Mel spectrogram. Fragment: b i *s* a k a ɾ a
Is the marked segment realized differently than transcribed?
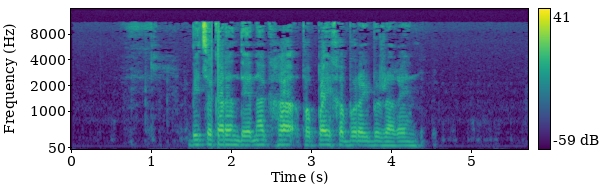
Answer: yes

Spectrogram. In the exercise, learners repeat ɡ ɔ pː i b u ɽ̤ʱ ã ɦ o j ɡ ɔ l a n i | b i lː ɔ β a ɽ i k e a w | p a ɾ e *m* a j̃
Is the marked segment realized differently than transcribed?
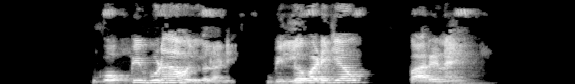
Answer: yes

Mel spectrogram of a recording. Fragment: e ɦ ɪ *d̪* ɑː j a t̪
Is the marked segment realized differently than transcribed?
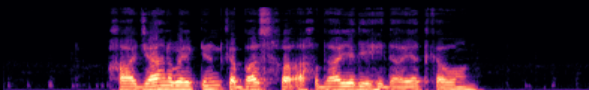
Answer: no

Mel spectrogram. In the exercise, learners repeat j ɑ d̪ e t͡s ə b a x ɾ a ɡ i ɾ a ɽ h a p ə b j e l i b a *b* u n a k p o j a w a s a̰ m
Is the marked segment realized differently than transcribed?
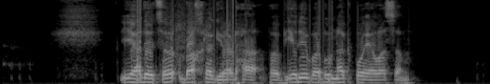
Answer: no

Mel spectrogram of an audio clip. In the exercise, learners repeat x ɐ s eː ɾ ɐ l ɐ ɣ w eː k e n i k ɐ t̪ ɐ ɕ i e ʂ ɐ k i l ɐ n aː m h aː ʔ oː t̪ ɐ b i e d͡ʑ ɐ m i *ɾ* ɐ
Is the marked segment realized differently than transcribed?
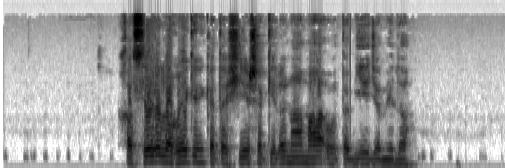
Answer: yes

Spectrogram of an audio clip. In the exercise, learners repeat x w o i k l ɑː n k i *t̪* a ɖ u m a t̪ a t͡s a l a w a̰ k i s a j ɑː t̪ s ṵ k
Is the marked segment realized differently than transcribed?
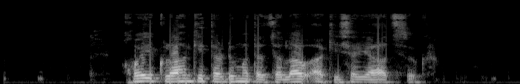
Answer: no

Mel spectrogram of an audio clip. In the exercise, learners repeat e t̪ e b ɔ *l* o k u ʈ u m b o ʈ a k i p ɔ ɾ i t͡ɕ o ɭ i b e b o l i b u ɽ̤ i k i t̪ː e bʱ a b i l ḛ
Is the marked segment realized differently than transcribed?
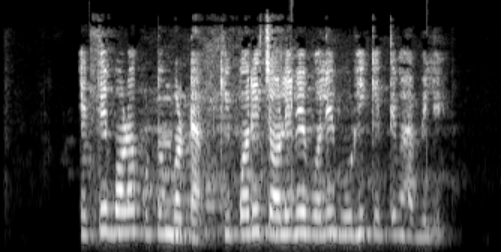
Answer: yes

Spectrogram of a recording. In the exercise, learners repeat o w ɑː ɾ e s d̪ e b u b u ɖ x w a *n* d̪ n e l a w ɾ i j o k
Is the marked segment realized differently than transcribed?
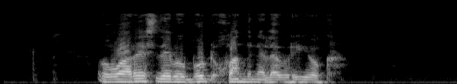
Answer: no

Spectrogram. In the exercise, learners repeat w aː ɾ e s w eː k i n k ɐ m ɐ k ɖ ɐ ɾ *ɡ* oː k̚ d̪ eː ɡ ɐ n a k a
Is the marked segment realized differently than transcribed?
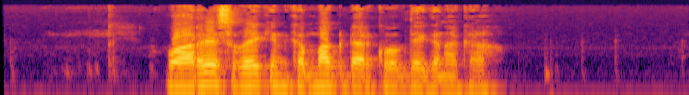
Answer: yes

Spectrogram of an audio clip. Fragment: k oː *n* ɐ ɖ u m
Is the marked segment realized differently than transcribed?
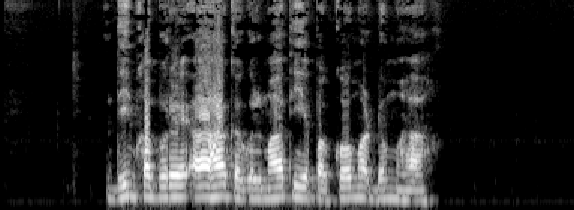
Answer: yes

